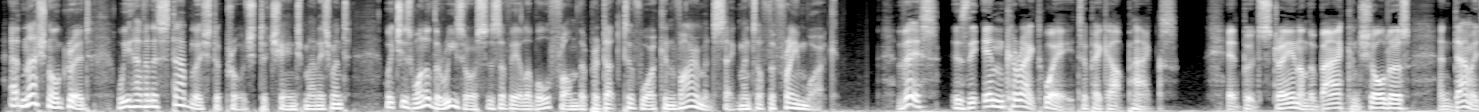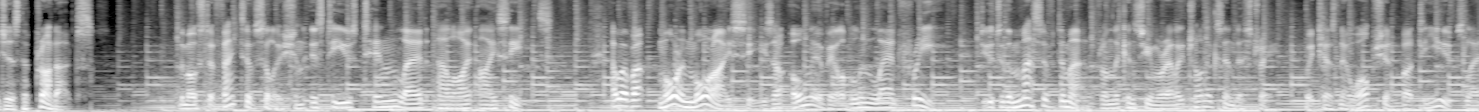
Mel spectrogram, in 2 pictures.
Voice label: video presentation

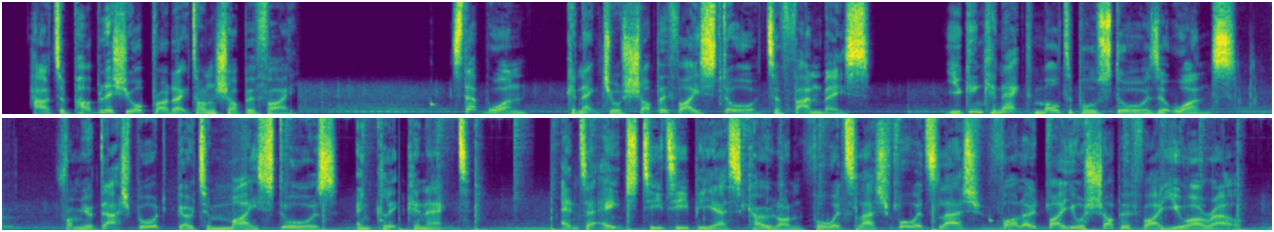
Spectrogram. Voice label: tutorials

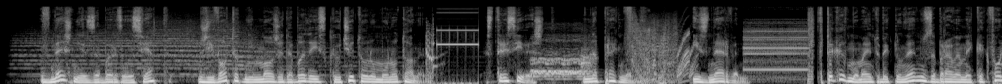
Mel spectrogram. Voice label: bulgarian male commercial

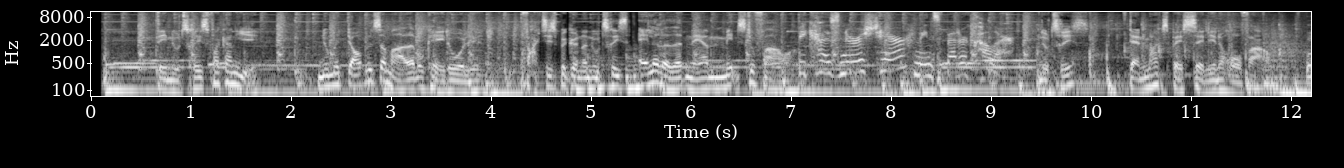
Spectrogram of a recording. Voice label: danish male commercial

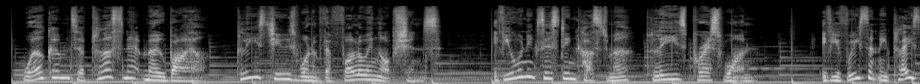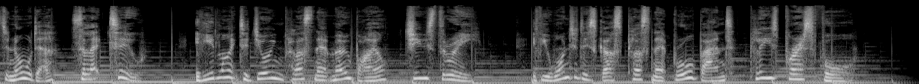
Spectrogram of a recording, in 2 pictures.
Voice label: telephone

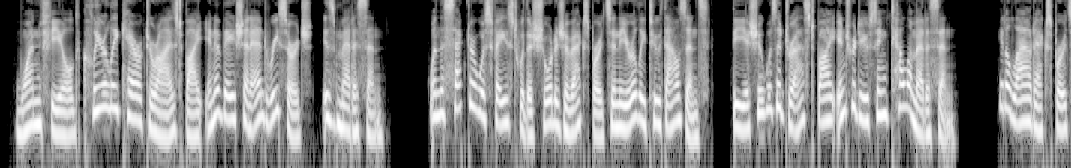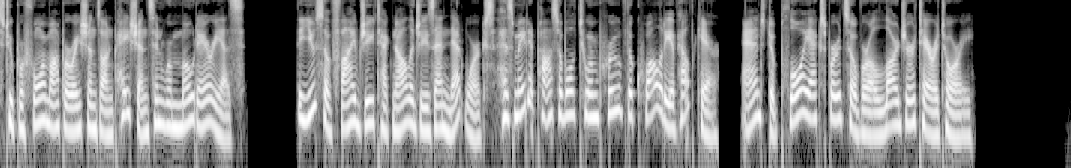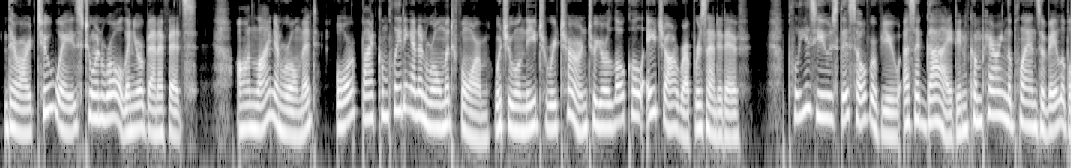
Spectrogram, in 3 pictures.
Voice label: canadian female, narration

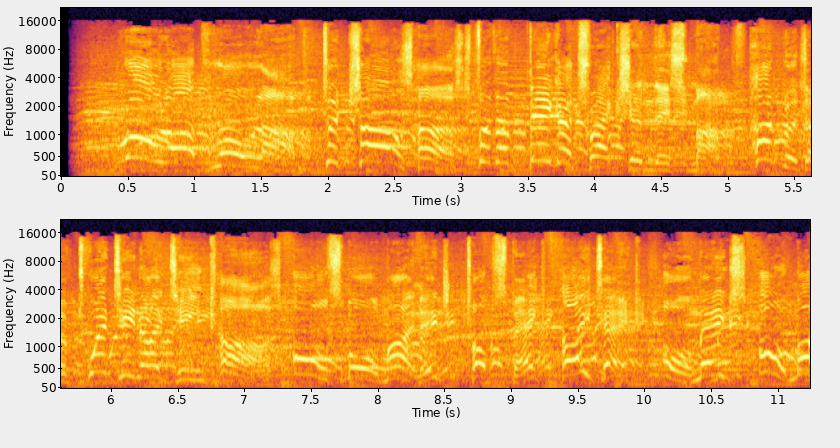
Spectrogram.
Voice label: circus ringmaster

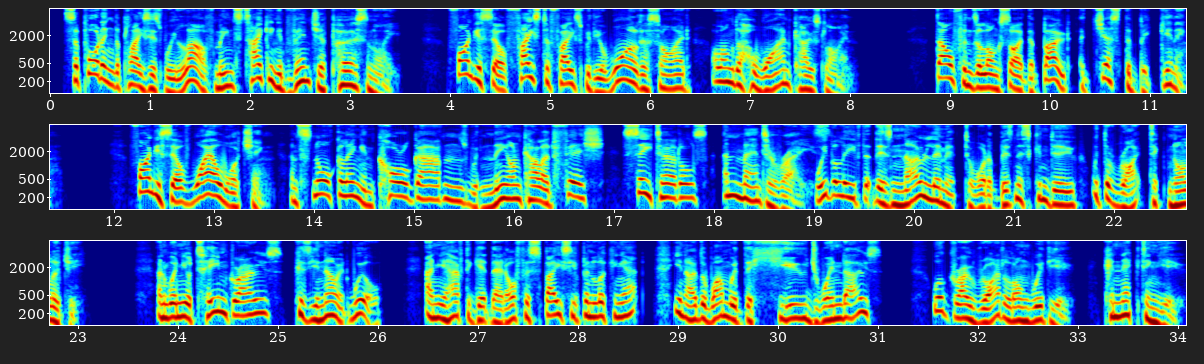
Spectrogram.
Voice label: australian accent

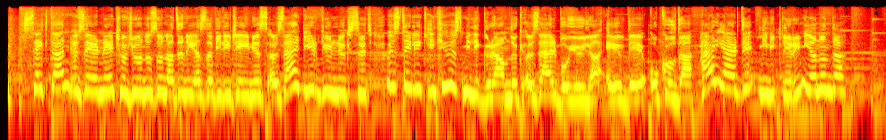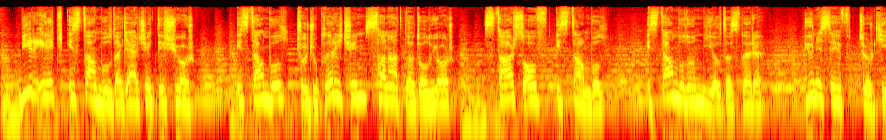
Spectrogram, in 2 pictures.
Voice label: turkish female voices

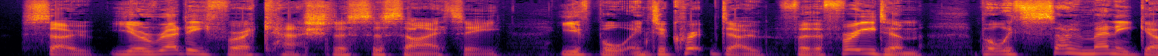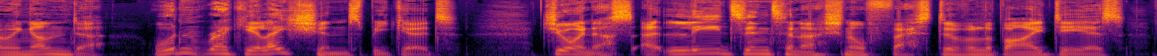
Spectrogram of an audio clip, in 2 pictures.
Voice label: event promotion

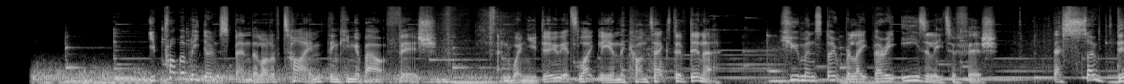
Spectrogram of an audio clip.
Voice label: documentary

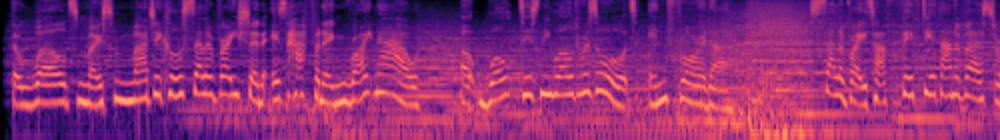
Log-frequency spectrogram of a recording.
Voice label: commercial

